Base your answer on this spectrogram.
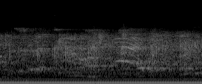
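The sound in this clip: A basketball is dribbled during an Exeter versus Red Lion boys basketball game. The bounces are faint and muffled, sitting under steady background noise and a constant low hum.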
